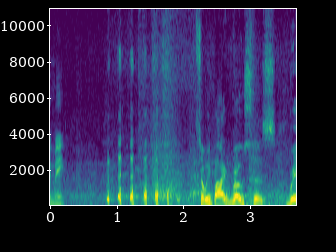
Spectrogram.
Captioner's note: laughs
